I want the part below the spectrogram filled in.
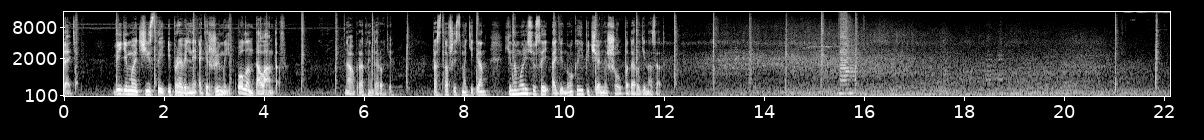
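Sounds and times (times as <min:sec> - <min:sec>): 
cars passing on a highway at night: 0:00.0 - 0:22.1
speech: 0:01.0 - 0:04.5, 0:05.6 - 0:06.6, 0:07.4 - 0:12.2
brief tonal honk: 0:14.8 - 0:15.9.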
